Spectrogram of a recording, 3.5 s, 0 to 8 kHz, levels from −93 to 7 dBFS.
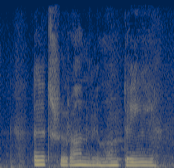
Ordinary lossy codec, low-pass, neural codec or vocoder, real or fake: none; none; codec, 16 kHz, 2 kbps, FunCodec, trained on Chinese and English, 25 frames a second; fake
